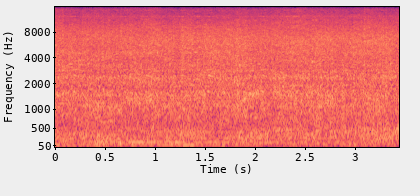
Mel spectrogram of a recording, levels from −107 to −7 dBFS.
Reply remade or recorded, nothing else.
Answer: remade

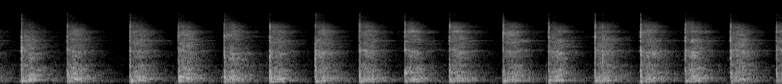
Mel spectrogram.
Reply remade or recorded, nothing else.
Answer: remade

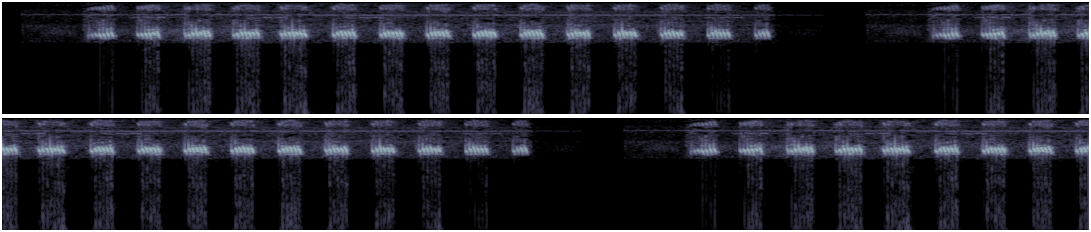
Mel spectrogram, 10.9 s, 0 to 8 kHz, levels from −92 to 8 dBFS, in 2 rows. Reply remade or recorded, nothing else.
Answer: recorded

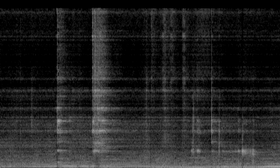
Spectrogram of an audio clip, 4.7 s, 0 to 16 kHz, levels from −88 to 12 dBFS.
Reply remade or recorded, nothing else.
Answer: remade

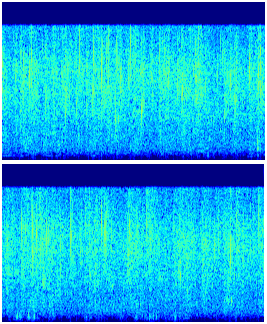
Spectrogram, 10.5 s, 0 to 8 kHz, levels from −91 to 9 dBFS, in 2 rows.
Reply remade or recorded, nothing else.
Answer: recorded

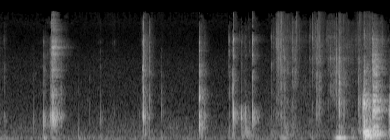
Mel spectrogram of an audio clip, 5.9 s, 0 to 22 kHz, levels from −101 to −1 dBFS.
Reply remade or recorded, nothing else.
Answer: recorded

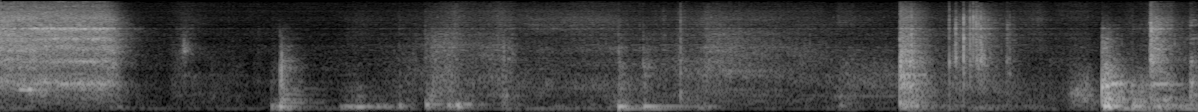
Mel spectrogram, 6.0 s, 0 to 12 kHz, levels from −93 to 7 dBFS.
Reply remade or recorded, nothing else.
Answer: remade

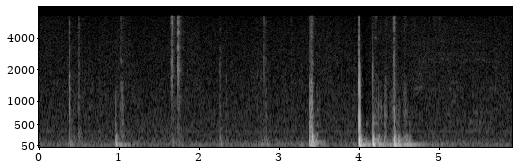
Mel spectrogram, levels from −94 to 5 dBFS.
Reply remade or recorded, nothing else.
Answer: recorded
